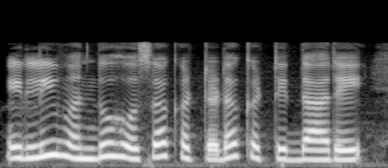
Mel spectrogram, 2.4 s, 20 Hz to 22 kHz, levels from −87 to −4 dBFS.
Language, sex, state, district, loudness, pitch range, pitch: Kannada, female, Karnataka, Bidar, -12 LUFS, 240-285 Hz, 265 Hz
